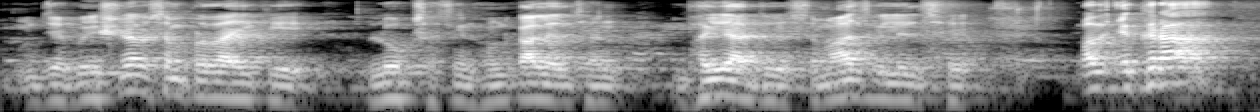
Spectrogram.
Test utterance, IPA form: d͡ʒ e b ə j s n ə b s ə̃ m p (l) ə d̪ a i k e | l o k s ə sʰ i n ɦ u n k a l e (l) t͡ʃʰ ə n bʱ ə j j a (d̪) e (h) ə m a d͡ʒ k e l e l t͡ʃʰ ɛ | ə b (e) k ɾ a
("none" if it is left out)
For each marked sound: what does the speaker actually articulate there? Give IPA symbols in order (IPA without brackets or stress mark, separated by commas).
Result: ɾ, l, d̪, s, e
